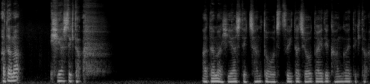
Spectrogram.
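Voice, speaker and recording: A man's voice: mid-range voice, fairly even intonation, a little slow, pauses often, fairly bright tone. A male actor playing a defensive, hot-tempered young boyfriend in a voice drama, speaking bluntly and casually to the listener up close. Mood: subdued, gentle. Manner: blunt, casual masculine speech. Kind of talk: situation voice drama addressed to the listener. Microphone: close binaural microphone.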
